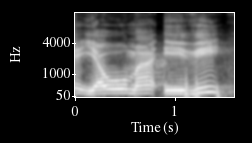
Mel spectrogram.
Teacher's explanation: یہ ذال ہے، ذال پر زبان نکالتے ہوئے اس کو پڑھیں گے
